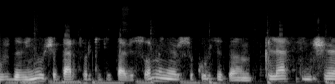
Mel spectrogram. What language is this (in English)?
Lithuanian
